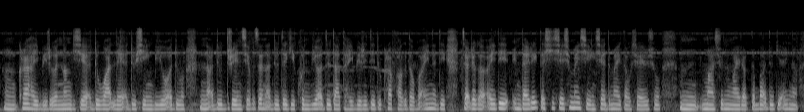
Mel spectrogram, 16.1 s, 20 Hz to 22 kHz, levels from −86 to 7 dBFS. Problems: background sounds at intervals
